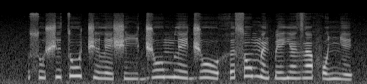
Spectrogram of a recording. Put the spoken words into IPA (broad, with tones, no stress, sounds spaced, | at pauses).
s u˨ ʃ ɨ˧ t oː˦ t͡ʃ ɨ˨ l e˨ ʃ iː˨ d͡ʒ oː˦ m l e˧ d͡ʒ oː˦˨ h ə˧ s ɔ˦ m ɛ̃˨ k͡p e˧ j ɛ̃˧ z ã˦ f ɔ˨˦ ɲ e˨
